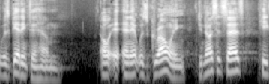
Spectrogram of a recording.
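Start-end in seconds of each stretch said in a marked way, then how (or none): none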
